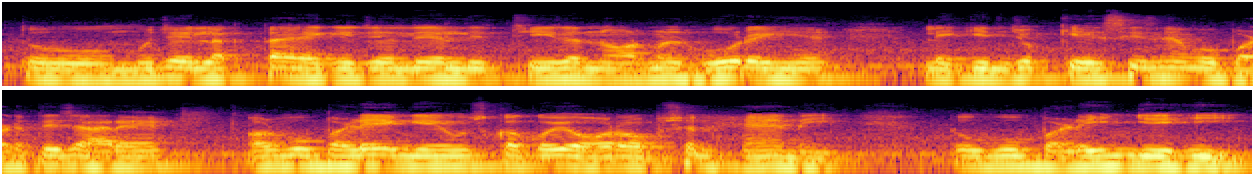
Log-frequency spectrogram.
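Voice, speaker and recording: A man's voice: mid-range voice, highs cut off, background noise. A young man from India talking casually to the camera in a small bedroom, a travel vlogger who repeats his points and explains as he goes. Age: young adult. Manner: chatty, repeats his points, explains while packing gear. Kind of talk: casual vlog talk to camera. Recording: echoey room with music behind.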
